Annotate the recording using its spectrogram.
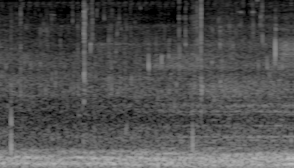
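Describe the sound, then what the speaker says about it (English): Underground water flowing in the Game of Thrones Telltale video game, a steady broad rushing wash with low gurgling that holds evenly throughout, with a few faint clicks on top. "That's water. I hear water. From underground."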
